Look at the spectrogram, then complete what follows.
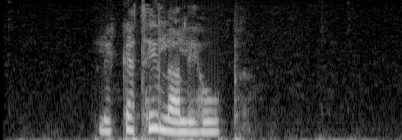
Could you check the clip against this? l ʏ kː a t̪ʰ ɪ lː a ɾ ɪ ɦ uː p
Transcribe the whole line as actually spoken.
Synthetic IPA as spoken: l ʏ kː a t̪ʰ ɪ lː a l ɪ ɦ uː p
